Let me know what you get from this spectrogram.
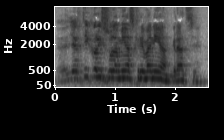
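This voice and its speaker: A man's voice: high-pitched, expressive, moderate pace, a bit bright. An actor playing a weary, evasive male newsroom boss who talks colloquially in a radio drama. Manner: colloquial, hesitant, reluctant. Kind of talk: naturalistic Italian radio drama acting.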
